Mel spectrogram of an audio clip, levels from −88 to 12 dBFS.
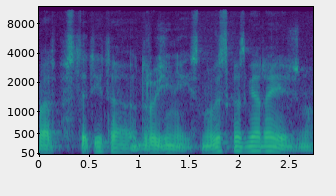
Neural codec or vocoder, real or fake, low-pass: none; real; 10.8 kHz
